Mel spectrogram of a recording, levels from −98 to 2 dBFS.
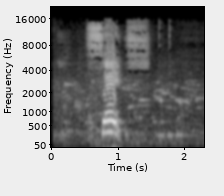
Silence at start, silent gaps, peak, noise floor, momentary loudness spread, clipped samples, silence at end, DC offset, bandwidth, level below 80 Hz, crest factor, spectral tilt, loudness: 0.2 s; none; -6 dBFS; -44 dBFS; 23 LU; under 0.1%; 0.25 s; under 0.1%; 16.5 kHz; -70 dBFS; 16 dB; 0.5 dB/octave; -17 LUFS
